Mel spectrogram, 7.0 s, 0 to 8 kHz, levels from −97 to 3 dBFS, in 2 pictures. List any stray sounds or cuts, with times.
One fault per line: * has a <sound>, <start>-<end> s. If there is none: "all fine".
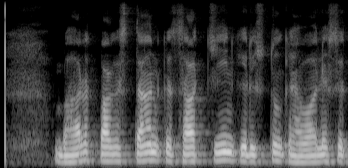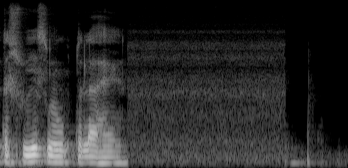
all fine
